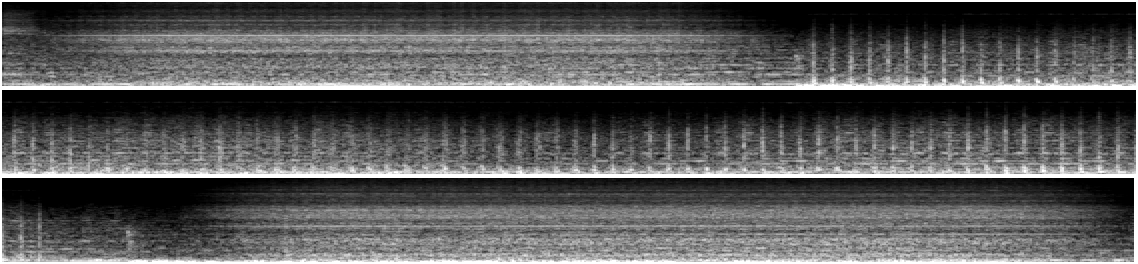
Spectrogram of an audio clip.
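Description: Military transport helicopter in flight: a fast, even rotor chop through the middle stretch, with a loud hissing rush of turbine and wind noise at the start and again for the last few seconds.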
